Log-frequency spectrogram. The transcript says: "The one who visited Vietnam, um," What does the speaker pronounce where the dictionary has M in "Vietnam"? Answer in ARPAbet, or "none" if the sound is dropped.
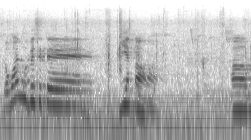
none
